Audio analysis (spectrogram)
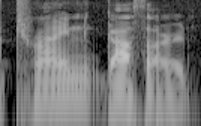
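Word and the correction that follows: Tyrn Gorthad: not Gothard. – Yeah, Tirn.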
